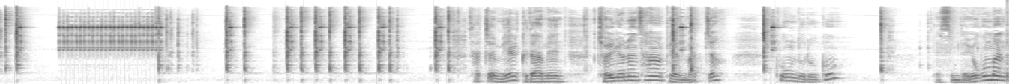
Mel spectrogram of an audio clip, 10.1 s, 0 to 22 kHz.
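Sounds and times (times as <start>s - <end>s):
buttons pressed: 6.7s - 7.1s.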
